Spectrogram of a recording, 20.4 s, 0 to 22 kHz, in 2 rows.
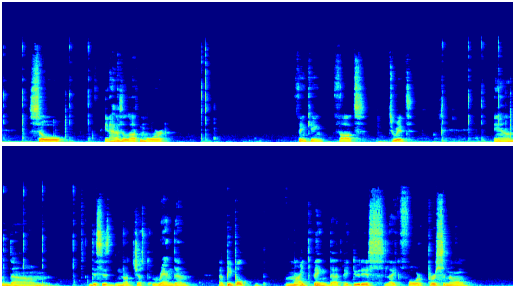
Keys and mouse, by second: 0.0 middle click, 1.5 middle click, 2.2 g, 8.9 middle click, 9.7 middle click, 10.4 middle click, 11.1-13.0 middle drag.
